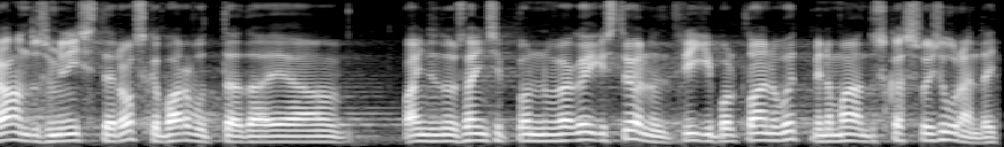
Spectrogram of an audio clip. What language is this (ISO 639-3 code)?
est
